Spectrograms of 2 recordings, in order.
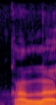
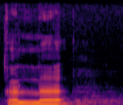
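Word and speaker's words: كَلَّا: Terus juga kala di surah almuddattir kalla harusnya panjang dibacanya pendek. Nah, terus berikutnya mengenai gunah ya, baik itu idgqam bigunah maupun nun dan mim gunah.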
